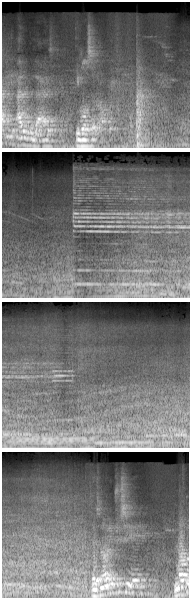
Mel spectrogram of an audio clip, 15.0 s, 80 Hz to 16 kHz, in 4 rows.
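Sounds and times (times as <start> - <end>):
street traffic: 0.0 - 15.0
vehicle horn sounding: 4.1 - 9.4.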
